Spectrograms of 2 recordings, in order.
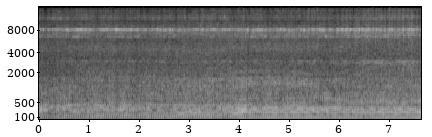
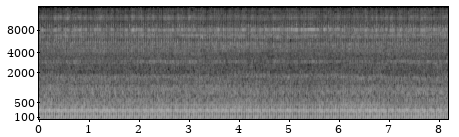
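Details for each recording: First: Craftsman Eager One 20-inch push mower, 4 HP Tecumseh, after carburetor replacement: single-cylinder runs steadily with a light tinny buzz on top; metallic rattle, owner suspects a thin inner sheet-metal bracket vibrating. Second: Craftsman Eager One 4HP Tecumseh 20-inch push mower after carburetor replacement: steady, even single-cylinder drone with no stumbles or surging; runs smoothly and healthy.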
